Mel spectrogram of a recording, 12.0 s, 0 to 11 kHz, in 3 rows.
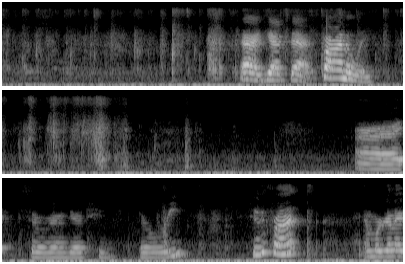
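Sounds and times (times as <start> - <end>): trading cards rustling in hands: 0.0 - 5.9.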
